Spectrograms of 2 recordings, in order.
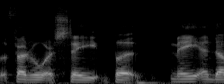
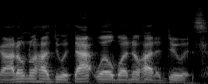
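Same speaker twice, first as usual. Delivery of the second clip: dry sarcastic tone. Repeating an earlier remark about brain surgery: repeating own sarcastic remark. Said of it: "sarcasm in there where I'm like".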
